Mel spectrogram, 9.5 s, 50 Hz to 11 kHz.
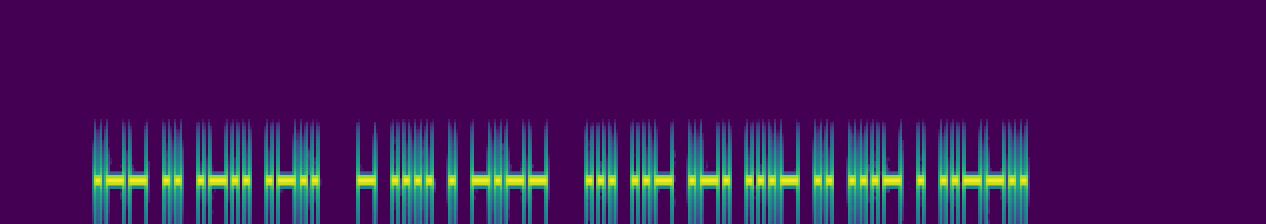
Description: Morse code, heard as a keyed tone, about 28 wpm, 700 Hz. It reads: WILL THEY SURVIVE?
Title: Sentences from Top 1300 Words 28wpm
